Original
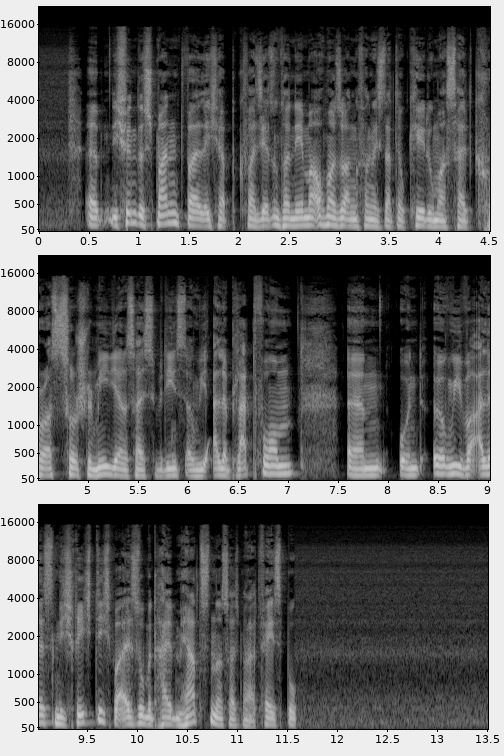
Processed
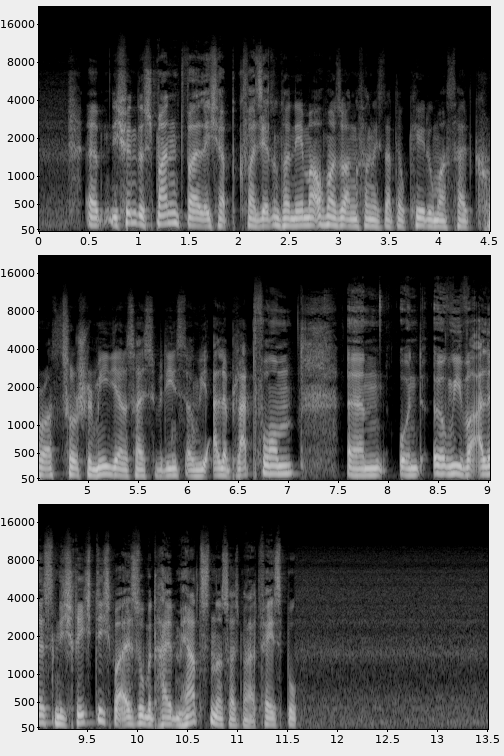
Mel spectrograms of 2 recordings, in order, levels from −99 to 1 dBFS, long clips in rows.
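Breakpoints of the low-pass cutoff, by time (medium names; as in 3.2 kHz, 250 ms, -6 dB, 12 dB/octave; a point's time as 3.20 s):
2.5 kHz
from 1.14 s 5.1 kHz
from 2.30 s 1.9 kHz
from 3.33 s 1.1 kHz
from 4.75 s 2.4 kHz
from 6.64 s 6.4 kHz
from 7.36 s 12 kHz
from 8.88 s 5.2 kHz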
